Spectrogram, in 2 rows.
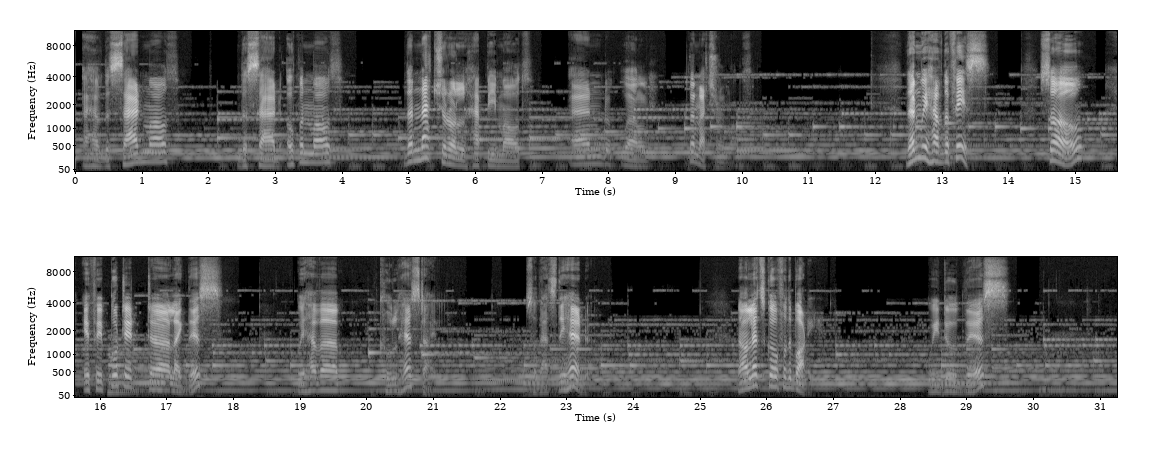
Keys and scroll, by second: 3.2 space, 21.8 ctrl+z, 22.9 space.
